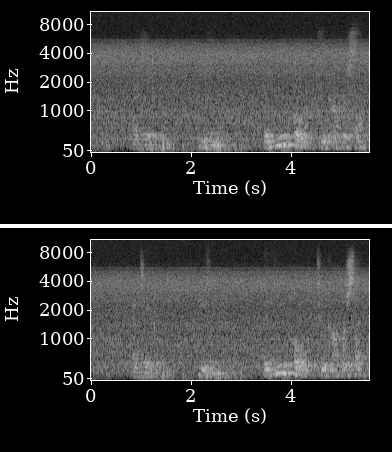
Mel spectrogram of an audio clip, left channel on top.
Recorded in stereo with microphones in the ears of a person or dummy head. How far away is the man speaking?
About 7.5 m.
